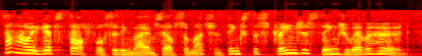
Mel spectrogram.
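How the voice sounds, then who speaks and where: Tender poor clerk father, husky voice, 1930s radio play. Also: fairly high pitch, very animated, quick pace. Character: humble, loving poor father. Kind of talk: 1930s radio drama acting. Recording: dull old radio broadcast, from off-mic.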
